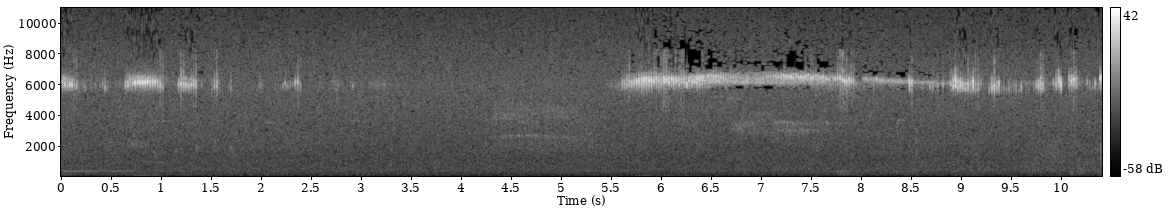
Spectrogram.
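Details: Broad-tailed hummingbird in Colorado's Great Sand Dunes: a few high chips, a quiet pause, then a long, shrill, sustained metallic trill lasting about two seconds, followed by scattered high notes.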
